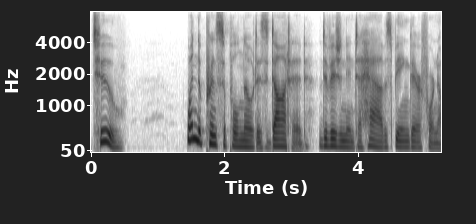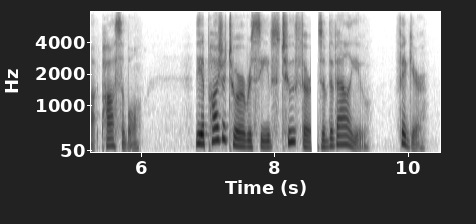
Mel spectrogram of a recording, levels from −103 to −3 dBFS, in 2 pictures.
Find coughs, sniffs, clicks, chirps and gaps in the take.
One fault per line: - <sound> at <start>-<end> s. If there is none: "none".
- dropout at 8.6-8.7 s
